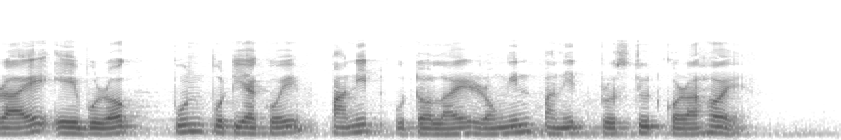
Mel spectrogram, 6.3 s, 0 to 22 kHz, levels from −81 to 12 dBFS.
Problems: background conversations at intervals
